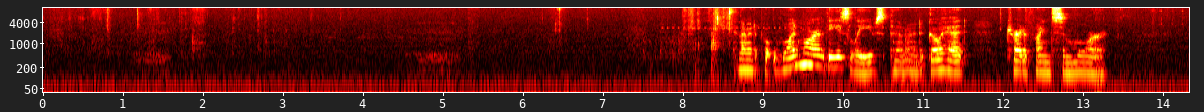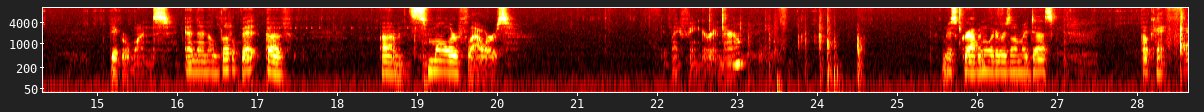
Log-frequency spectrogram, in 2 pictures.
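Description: Paper rustles softly as it is handled.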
